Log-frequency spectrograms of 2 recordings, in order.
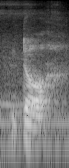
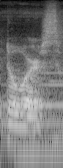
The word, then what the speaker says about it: dors: In French, you don't really say the last letter sometimes, or at least most of the times. So we're just gonna say dors. We won't say doors with the S, so you kind of eliminate that.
